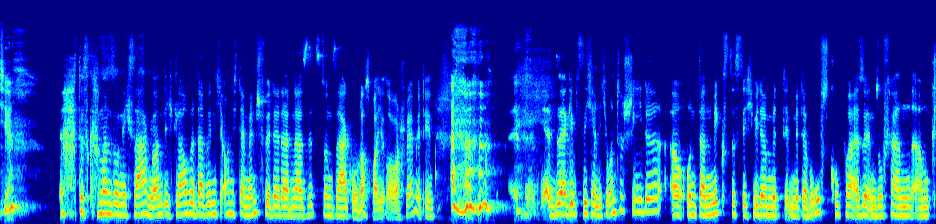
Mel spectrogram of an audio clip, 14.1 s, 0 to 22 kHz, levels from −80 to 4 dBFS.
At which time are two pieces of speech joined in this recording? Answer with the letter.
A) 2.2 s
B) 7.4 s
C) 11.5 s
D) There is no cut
D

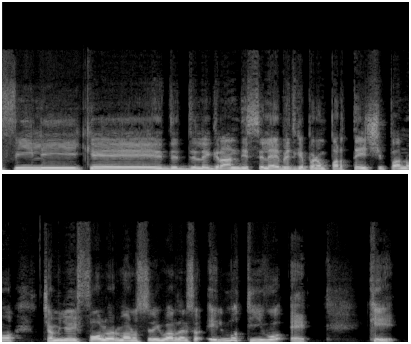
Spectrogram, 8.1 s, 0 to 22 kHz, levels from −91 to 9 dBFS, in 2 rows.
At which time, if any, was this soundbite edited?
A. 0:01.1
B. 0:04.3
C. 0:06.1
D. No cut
C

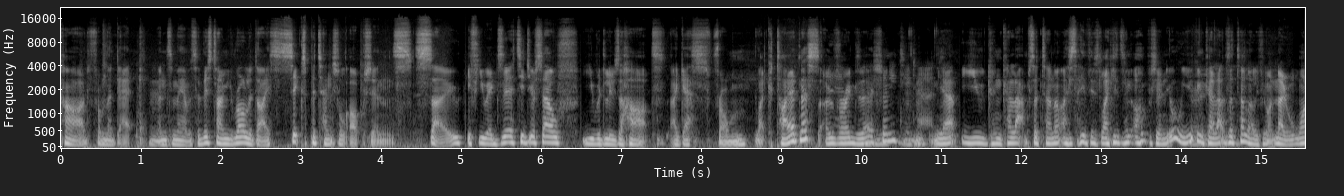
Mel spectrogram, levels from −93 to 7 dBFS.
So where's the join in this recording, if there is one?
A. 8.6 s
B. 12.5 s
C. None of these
C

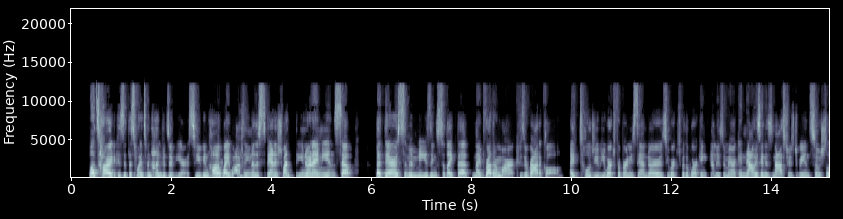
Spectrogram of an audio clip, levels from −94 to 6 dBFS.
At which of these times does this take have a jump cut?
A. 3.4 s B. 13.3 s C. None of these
A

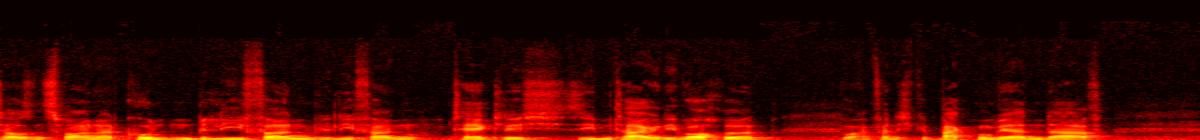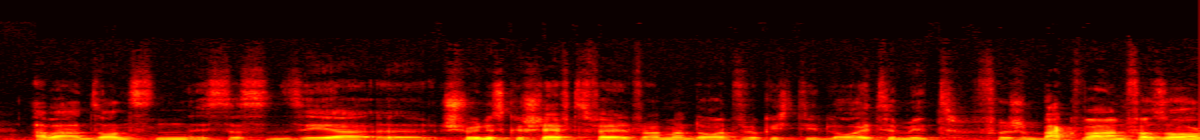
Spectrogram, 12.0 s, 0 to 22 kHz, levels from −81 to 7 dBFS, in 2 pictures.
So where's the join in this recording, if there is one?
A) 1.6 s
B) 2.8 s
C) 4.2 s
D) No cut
C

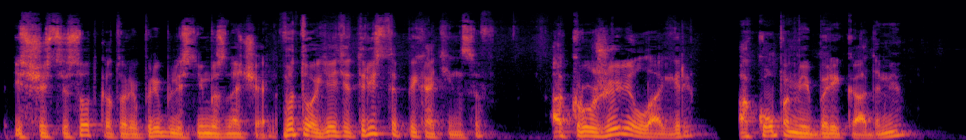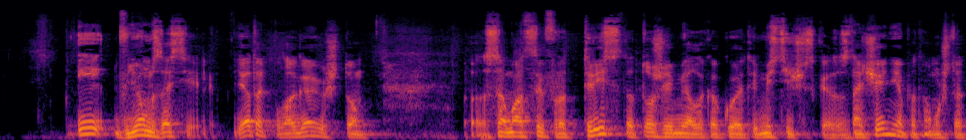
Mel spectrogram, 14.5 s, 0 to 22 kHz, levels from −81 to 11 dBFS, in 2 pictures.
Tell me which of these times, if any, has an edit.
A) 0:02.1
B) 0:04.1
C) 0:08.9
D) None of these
A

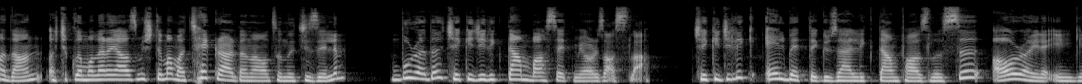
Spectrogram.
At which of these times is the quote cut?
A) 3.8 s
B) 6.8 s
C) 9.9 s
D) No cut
C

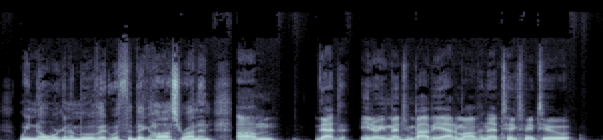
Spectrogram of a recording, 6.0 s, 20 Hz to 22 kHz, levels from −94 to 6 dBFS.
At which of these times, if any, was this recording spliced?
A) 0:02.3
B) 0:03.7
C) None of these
A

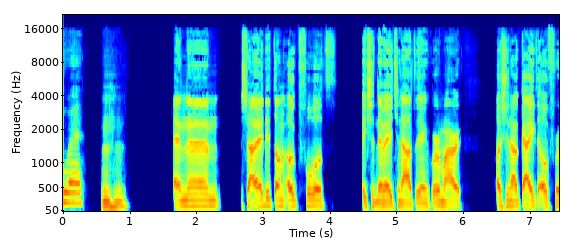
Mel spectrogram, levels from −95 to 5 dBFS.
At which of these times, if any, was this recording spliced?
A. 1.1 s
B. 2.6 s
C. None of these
C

